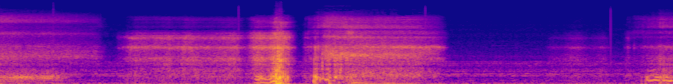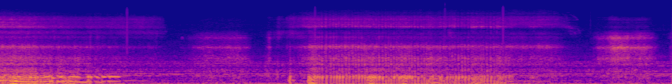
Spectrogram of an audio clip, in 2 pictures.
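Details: Real-time recording on a new microphone of a person sleeping: irregular noisy snoring with snorts and whistling breath sounds over steady background hiss.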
